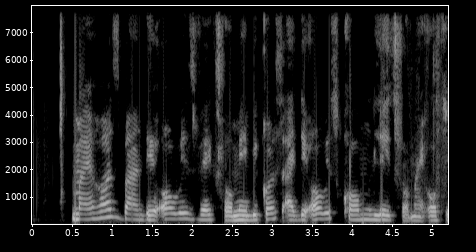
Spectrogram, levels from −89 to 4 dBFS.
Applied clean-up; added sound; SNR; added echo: none; none; none; none.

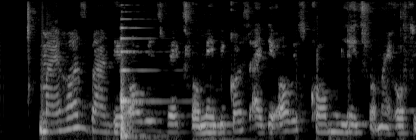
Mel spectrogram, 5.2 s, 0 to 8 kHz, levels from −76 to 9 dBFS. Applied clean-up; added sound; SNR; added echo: classical method WPE with log-MMSE.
